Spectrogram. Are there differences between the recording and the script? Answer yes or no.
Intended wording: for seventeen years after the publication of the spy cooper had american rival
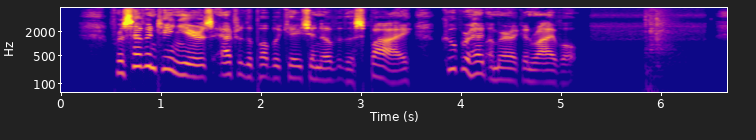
no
